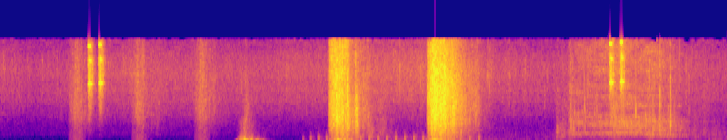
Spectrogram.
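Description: A short chime sounds as an item is collected.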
